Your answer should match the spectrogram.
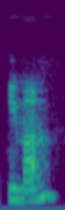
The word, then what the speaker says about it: imam: Oh, imam, right, with the E sound.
